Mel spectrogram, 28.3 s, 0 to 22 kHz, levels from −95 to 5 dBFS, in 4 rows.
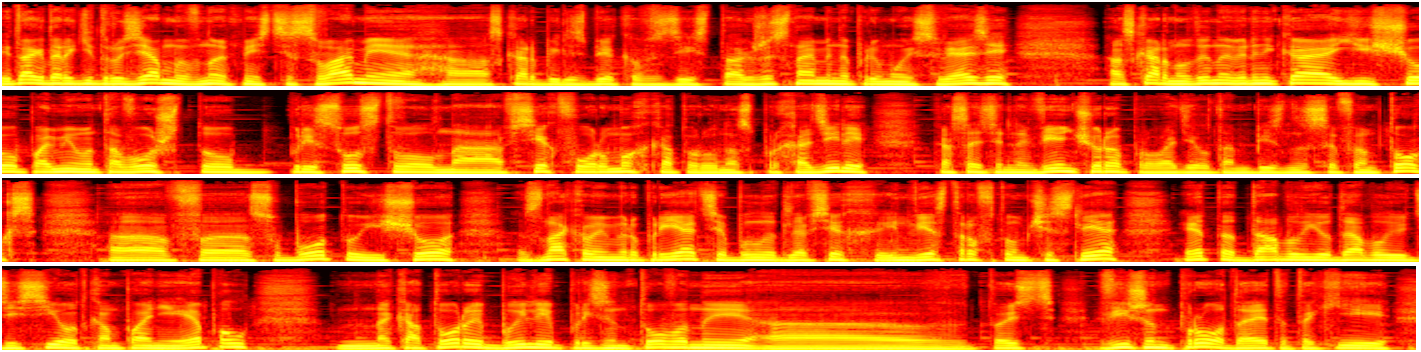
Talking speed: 145 wpm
